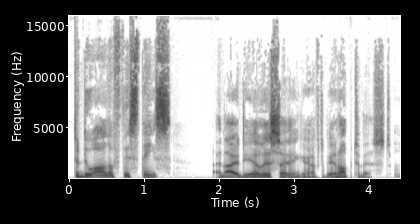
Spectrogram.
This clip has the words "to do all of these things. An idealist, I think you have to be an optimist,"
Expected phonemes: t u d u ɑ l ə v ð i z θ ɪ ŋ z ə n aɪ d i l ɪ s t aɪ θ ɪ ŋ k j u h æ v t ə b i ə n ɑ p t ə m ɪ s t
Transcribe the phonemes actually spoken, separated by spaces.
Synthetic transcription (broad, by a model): t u d u ɑ l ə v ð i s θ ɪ ŋ s ə n aɪ d i l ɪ s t aɪ θ ɪ ŋ k j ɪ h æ f t ə b i ə n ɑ p t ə m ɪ s t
